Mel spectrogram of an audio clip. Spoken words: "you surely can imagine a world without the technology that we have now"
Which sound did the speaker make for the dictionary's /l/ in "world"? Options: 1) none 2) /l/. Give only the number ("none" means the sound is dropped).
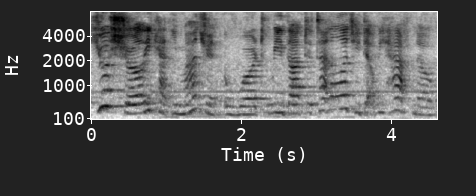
1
